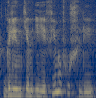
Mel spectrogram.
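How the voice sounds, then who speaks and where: A woman narrating the stage directions of a 1950s radio play, brisk and matter-of-fact. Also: on the low side, big pitch swings, mellow, slightly rough.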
